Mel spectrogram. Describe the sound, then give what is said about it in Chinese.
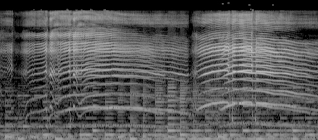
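Little dinosaurs crying in a Taiwanese glove puppet show: several high, wavering wails overlap continuously over background music. “爬起来发现有好多只的小恐龙，惊恐地看着 QQ 猪，然后看着看着就哭了。”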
